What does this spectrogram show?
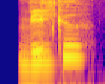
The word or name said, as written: hvilken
